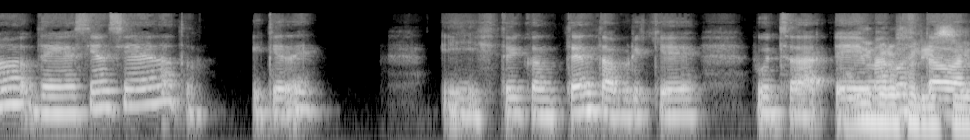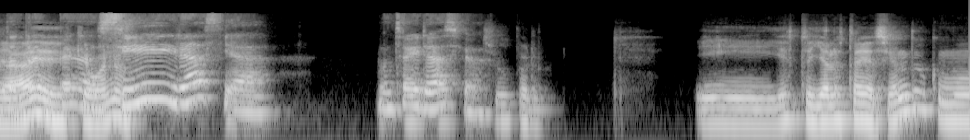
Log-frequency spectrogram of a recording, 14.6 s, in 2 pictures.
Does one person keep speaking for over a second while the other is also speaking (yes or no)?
yes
